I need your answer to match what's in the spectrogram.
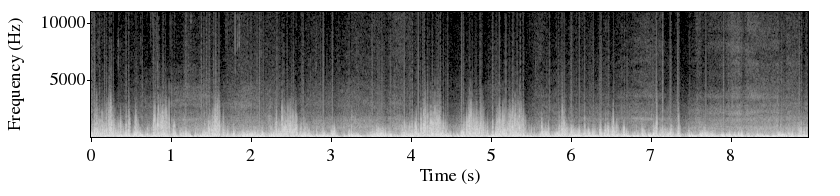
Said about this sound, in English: and it's very windy.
